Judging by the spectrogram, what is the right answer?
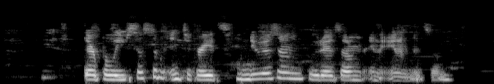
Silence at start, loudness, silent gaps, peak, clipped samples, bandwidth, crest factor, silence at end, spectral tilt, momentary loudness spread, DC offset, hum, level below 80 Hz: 0.45 s; -17 LUFS; none; -2 dBFS; under 0.1%; 7.4 kHz; 16 dB; 0.45 s; -5 dB/octave; 12 LU; under 0.1%; none; -66 dBFS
